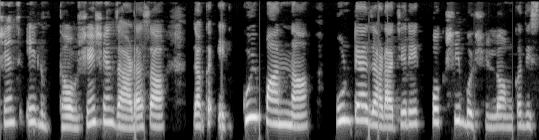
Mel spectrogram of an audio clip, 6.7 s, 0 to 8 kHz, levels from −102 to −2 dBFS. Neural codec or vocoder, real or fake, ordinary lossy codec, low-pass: none; real; none; none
